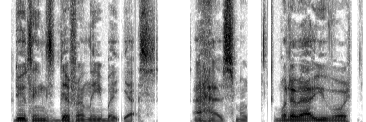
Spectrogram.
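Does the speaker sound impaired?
Yes: cerebral palsy; muscles needing relaxation, never tried marijuana for it.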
